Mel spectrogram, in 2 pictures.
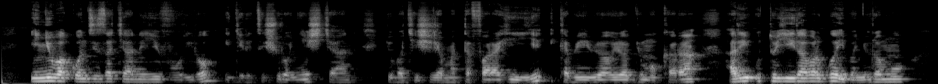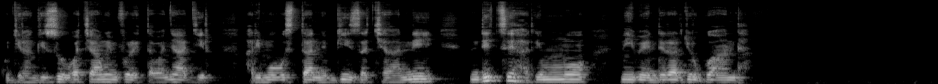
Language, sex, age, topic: Kinyarwanda, male, 25-35, health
